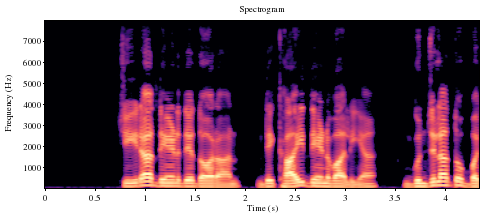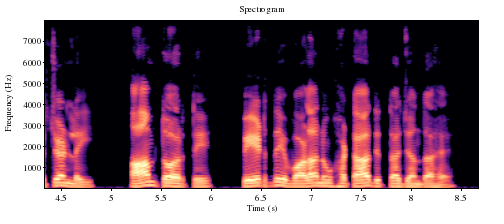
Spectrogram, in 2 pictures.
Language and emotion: Punjabi, neutral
